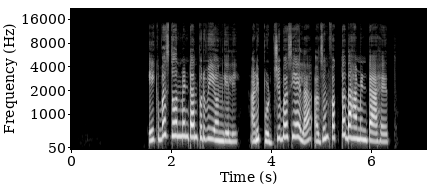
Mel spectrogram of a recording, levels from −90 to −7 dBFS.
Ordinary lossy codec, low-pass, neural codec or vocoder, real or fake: none; 14.4 kHz; none; real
